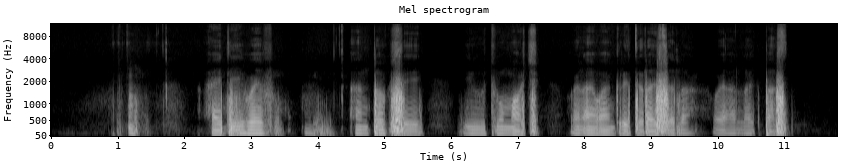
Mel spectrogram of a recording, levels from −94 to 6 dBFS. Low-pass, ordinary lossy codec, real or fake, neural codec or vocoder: none; none; real; none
